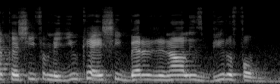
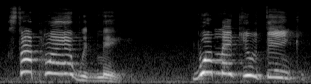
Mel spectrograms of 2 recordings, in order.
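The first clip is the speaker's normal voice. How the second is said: exasperated high; 12 semitones higher, 4 dB louder than usual. Real, not acted. Exasperated at brothers.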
